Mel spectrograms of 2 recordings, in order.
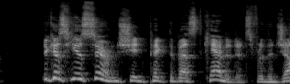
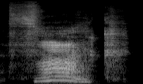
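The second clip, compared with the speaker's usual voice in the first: growled curse; 2 semitones higher than usual. A narrator's reading. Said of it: "he growled out".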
